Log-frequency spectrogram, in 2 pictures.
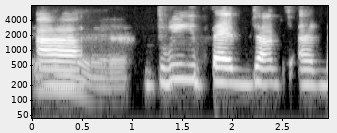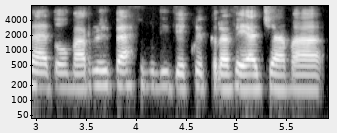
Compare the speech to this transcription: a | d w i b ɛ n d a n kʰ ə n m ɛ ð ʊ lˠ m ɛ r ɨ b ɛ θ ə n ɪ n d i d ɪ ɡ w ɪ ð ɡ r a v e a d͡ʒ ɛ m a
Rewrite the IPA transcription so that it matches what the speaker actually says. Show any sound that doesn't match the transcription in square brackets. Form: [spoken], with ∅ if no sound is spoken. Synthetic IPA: a | d w i b ɛ n d a n [tʰ] ə n m ɛ ð ʊ lˠ m [a] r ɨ b ɛ θ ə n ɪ n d i d ɪ ɡ w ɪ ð ɡ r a v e a d͡ʒ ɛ m a

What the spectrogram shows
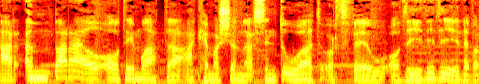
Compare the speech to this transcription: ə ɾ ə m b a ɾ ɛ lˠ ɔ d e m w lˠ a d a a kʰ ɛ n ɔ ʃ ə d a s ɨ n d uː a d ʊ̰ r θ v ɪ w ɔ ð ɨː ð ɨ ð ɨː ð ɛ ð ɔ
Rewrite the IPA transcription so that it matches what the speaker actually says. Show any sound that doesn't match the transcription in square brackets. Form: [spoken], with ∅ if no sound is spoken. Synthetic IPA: [a] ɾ ə m b a ɾ ɛ lˠ ɔ d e m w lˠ a d a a kʰ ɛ [m] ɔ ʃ ə [n] a s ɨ n d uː a d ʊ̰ r θ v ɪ w ɔ ð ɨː ð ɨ ð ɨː ð ɛ [v] ɔ

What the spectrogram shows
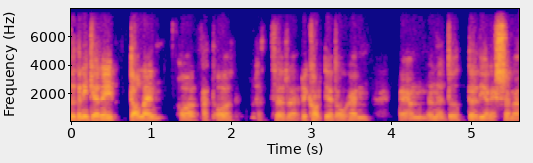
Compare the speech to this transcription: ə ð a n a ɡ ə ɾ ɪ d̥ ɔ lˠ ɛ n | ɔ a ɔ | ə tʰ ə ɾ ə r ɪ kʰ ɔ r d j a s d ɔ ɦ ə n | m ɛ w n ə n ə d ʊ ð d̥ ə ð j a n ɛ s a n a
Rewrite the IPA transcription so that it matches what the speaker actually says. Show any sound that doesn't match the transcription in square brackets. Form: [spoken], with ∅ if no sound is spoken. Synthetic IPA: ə ð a n [i] ɡ ə ɾ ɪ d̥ ɔ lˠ ɛ n | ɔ a ɔ | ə tʰ ə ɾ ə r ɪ kʰ ɔ r d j a [∅] d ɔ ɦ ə n | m ɛ w n ə n ə d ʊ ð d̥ ə ð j a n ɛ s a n a

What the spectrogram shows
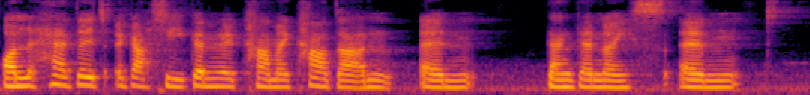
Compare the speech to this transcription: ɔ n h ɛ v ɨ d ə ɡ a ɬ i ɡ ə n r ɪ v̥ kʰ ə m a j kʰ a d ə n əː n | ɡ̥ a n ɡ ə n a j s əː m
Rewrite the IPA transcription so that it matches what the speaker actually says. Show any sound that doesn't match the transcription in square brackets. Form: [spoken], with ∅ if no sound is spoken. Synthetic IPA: ɔ n h ɛ v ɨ d ə ɡ a ɬ i ɡ ə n r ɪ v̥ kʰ [a] m a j kʰ a d [a] n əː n | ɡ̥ a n ɡ ə n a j s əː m

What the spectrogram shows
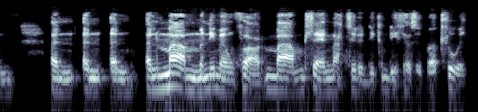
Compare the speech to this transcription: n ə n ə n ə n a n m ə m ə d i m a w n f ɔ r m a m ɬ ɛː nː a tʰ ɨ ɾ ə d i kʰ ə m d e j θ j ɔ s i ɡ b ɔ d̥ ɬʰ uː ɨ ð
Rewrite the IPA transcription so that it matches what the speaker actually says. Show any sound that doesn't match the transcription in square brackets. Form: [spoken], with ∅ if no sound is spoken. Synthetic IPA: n ə n ə n ə n [ə] n m [a] m ə [n] i m [ɛ] w n f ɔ r m a m ɬ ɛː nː a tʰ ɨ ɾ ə d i kʰ ə m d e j θ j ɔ s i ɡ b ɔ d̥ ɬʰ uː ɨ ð

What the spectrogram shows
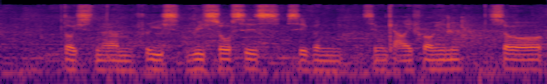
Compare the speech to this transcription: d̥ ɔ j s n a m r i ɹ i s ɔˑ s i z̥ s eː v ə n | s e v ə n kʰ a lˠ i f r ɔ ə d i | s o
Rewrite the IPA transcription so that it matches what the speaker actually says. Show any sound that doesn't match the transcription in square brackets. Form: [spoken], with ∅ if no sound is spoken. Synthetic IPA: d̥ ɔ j s n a m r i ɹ i s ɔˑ s [ɪ] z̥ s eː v ə n | s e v ə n kʰ a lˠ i f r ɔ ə [n] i | s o

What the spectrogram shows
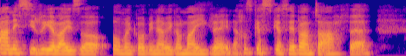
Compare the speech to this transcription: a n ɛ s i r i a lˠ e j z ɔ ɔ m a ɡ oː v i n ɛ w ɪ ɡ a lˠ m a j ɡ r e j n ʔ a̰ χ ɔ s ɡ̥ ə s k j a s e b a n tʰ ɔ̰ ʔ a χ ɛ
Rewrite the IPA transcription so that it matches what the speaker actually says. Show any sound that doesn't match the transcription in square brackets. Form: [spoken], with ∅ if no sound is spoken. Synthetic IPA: a n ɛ s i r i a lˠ [a] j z ɔ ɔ m a ɡ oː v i n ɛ w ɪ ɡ a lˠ m a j ɡ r e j n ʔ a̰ χ ɔ s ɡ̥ ə s k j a s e b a n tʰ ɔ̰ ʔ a [f] ɛ

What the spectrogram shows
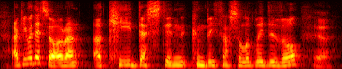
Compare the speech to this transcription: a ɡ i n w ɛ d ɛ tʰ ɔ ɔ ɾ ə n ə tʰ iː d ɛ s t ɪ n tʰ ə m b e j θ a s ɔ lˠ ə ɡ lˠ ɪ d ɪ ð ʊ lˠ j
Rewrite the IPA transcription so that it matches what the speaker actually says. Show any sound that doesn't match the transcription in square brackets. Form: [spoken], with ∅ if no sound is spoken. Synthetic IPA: a ɡ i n w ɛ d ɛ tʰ ɔ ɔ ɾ [a] n ə [kʰ] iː d ɛ s t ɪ n [kʰ] ə m [d] e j θ a s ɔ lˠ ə ɡ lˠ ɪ d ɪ ð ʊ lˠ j

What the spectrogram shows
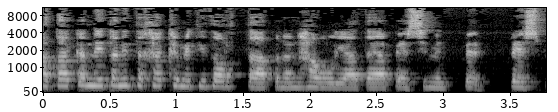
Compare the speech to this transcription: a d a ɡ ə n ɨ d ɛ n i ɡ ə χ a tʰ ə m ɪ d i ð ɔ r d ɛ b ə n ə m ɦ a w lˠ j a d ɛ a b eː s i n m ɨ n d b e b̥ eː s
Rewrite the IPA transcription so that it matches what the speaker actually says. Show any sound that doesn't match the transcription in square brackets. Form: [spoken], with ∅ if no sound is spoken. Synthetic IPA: a d a ɡ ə n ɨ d [a] n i [d] ə χ a [kʰ] ə m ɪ d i ð ɔ r d [a] b ə n ə [n] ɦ a w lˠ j a d ɛ a b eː s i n m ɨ n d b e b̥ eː s

